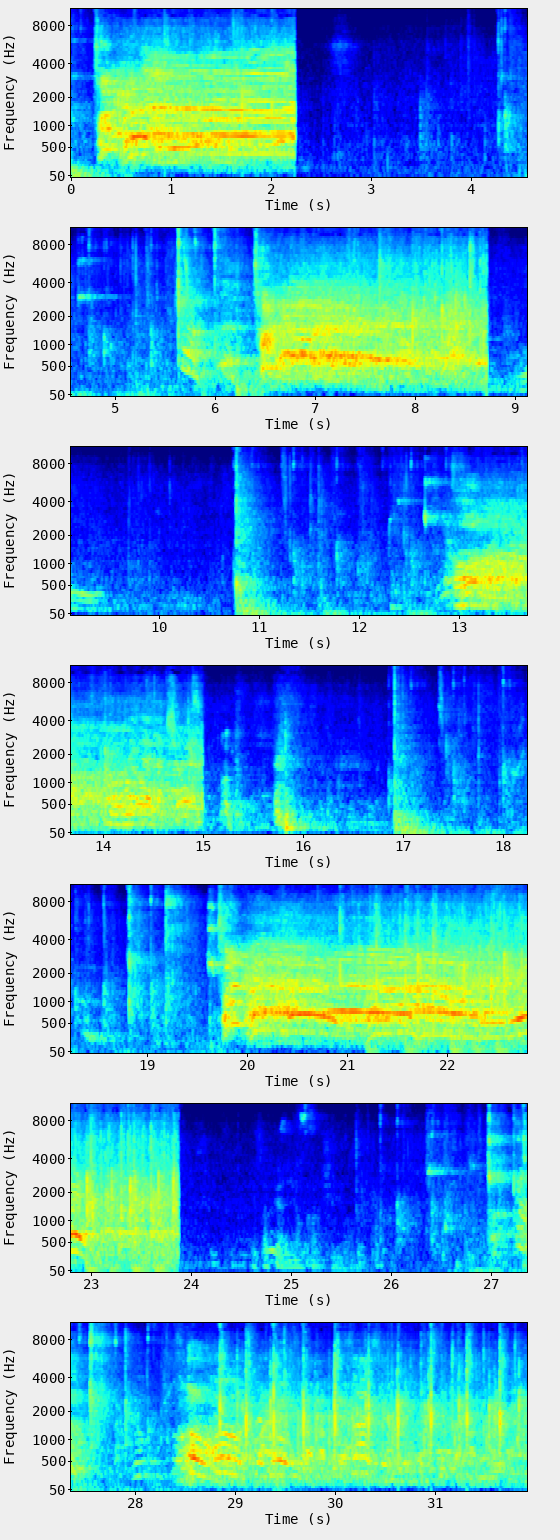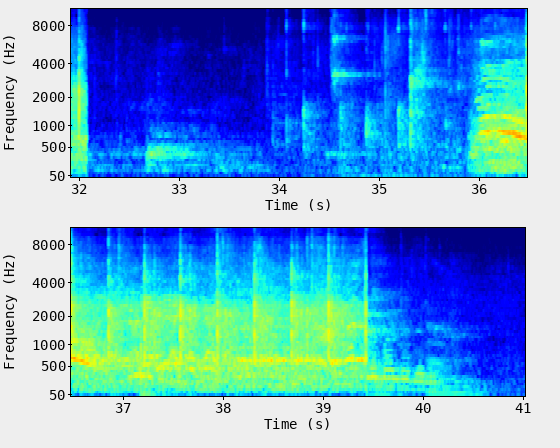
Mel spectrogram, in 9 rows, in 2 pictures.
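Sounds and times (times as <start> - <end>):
people shouting: 0.2 - 2.3, 5.6 - 8.7, 12.8 - 15.0, 19.7 - 23.0, 28.4 - 29.4, 35.9 - 37.8
voices in a hall: 12.7 - 16.9, 26.8 - 33.9, 35.3 - 40.8
table tennis ball clicking: 34.0 - 35.8.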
